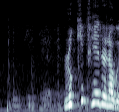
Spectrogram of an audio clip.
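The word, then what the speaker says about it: Lucifer: 이게 라틴어로 읽으면 뭐래요? 시작. 루키페르라고 읽습니다.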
